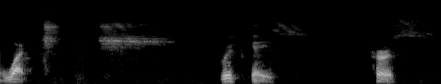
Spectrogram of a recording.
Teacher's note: Si se fijan, aire saliendo de la boca. Ya no es tanto ni vibración ni explosión.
